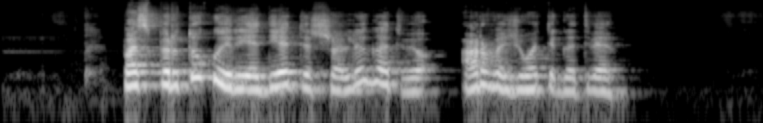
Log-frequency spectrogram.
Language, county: Lithuanian, Tauragė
